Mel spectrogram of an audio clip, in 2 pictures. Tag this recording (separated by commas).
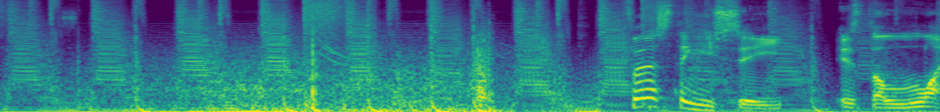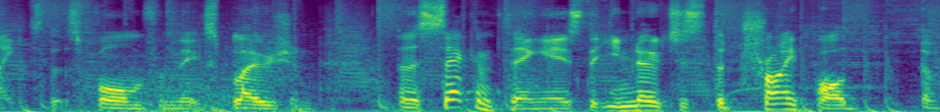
Speech, Music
